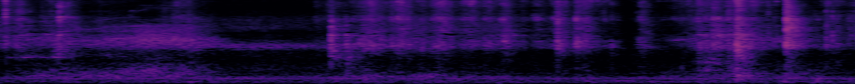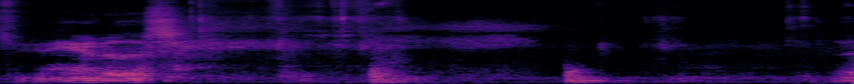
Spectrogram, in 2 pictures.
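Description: Dry split cedar kindling sticks clicking and clattering against one another as they are pulled from a mesh bag by the handful and set into a cast-iron stove's firebox, a quick run of light, sharp clicks.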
